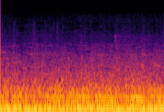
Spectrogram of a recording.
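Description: Car driving over a cobblestone street, heard from inside the cabin: a steady low rumble of the tyres and suspension on the cobbles.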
